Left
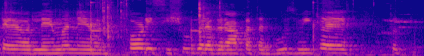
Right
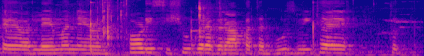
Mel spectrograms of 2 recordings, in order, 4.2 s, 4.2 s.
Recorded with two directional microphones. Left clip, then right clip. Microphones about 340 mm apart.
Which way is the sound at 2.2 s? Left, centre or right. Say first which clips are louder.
Right 2 dB; right.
